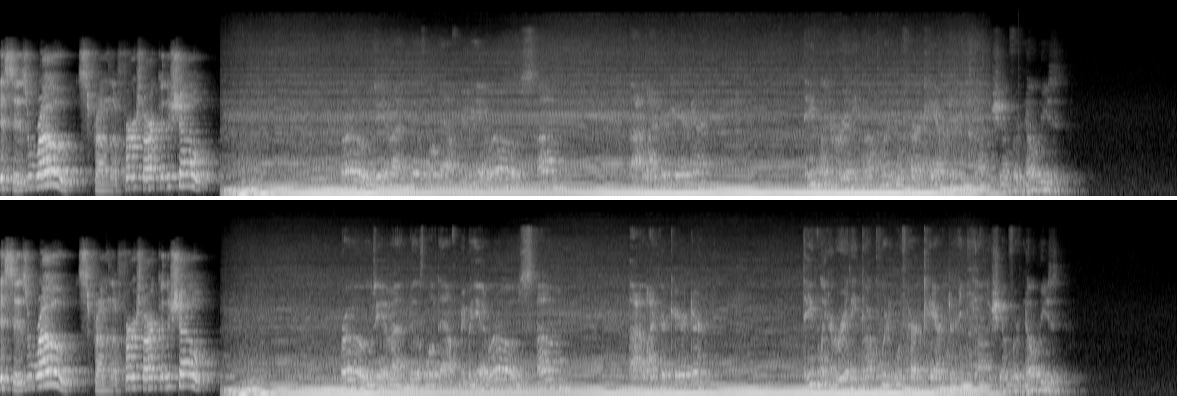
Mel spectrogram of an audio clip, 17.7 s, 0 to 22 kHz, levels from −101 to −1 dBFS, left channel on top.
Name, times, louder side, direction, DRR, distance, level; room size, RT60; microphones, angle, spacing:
voice 1, 0.0-3.0, right 1 dB, 5° right, 1 dB, 0.3 m, -28 dB
sound 1, 3.3-14.9 15.3-15.4, left 1 dB, 60° left, 0.7 m, -23 dB
voice 2, 5.1-8.5 9.4-10.6 12.1-15.9, right 2 dB, 60° right, 3 dB, 0.8 m, -31 dB
4.8 x 2.7 x 3.8 m, 0.81 s
head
